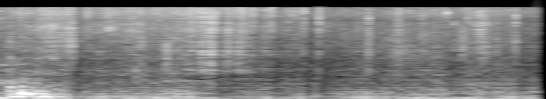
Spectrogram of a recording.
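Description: Ginger and onion sizzle in a hot pan with a steady, close crackle of frying, briefly louder at the start as they hit the oil.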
